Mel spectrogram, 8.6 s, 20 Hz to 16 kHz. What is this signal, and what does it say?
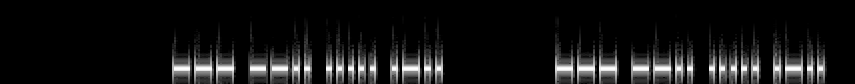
Morse code, heard as a keyed tone, about 22 wpm, 700 Hz. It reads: OZ5L OZ5L
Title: DXCC-100 Call Signs - 4 Characters - Repeated 2x - 22wpm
